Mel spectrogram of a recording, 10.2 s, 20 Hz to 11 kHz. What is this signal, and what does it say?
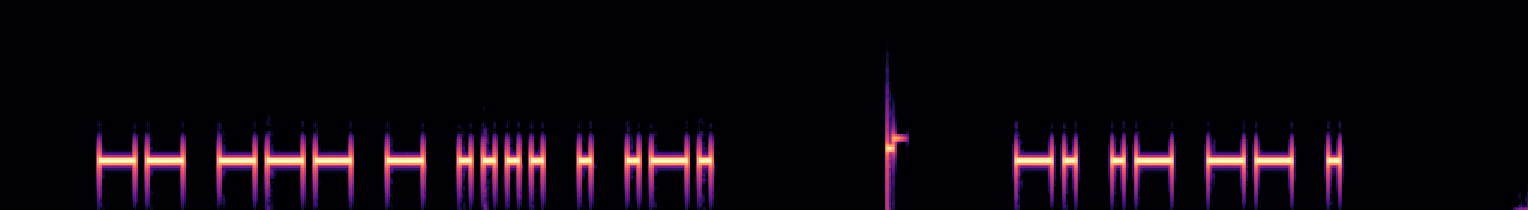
Morse code, heard as a keyed tone, about 16 wpm, 700 Hz. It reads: MOTHER NAME
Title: Sentences from Top 200 Words - New Word Drill - 15wpm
